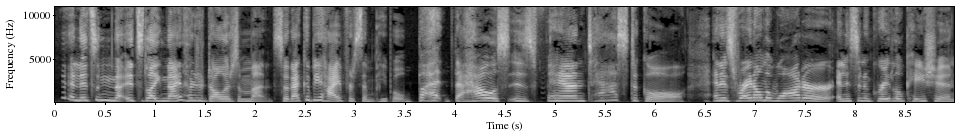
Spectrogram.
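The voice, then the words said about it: Speaks with a noticeable accent. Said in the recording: “you know me and my accent ... I'm not getting it with the accent.”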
